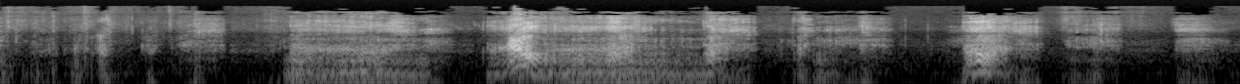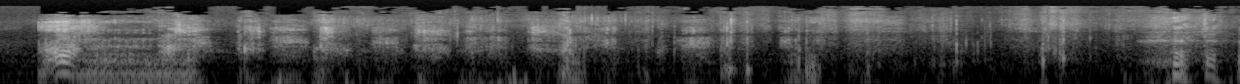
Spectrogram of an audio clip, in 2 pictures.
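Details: Staffordshire Bull Terrier giving throaty growls and harsh bark bursts, several drawn-out rumbling phrases of about a second each in the first half, fading to softer scattered sounds.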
